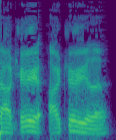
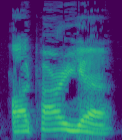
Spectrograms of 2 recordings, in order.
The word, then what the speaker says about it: Altaria: I'm like, hey, we got new megas, Salamence, Lopunny, and Arteria. Dang it, I can't say it right. Altaria. There we go. The skills.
